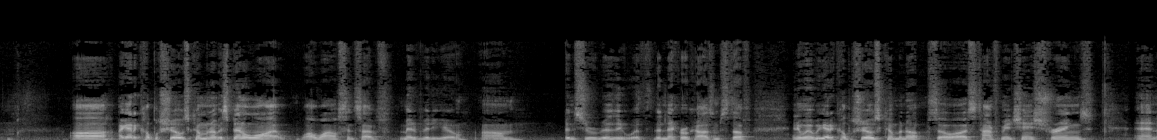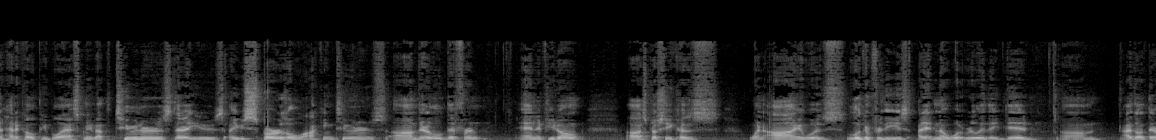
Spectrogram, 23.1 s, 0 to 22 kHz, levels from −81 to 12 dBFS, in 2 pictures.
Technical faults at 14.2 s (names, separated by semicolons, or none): overlapping chunks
